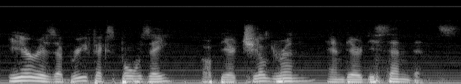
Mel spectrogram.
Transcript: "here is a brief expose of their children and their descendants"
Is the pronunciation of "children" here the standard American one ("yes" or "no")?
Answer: yes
